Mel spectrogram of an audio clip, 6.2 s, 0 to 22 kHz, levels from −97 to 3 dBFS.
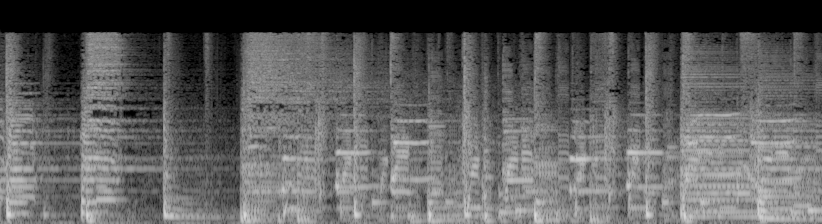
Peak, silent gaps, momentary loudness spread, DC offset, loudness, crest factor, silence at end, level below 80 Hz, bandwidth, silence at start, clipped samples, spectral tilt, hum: -2 dBFS; none; 8 LU; under 0.1%; -22 LUFS; 20 dB; 0 s; -36 dBFS; 12.5 kHz; 0 s; under 0.1%; -4.5 dB/octave; none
